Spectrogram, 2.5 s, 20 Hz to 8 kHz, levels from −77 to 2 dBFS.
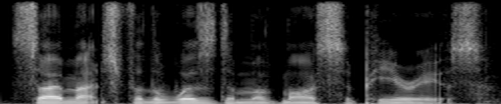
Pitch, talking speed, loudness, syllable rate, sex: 95 Hz, 190 wpm, -19 LUFS, 4.6 syllables/s, male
